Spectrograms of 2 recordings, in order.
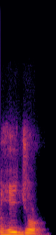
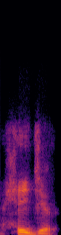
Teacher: Jadi ro-nya tipis bukan hijur ya, hijr. Atau ini ro-nya sukun diawali dengan harokat kasrah.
